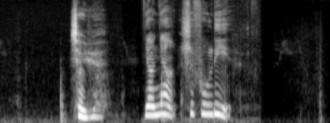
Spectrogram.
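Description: A young woman speaks softly and tensely, close by.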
